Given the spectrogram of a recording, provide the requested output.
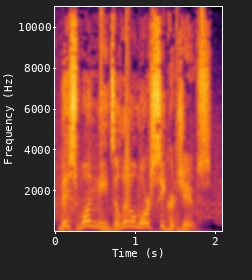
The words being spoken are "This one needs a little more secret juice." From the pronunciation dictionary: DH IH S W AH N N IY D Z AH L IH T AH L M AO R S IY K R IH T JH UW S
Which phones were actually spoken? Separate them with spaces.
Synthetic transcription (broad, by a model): DH IH S W AH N N IY D Z AH L IH T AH L M AO R S IY K R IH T UW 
